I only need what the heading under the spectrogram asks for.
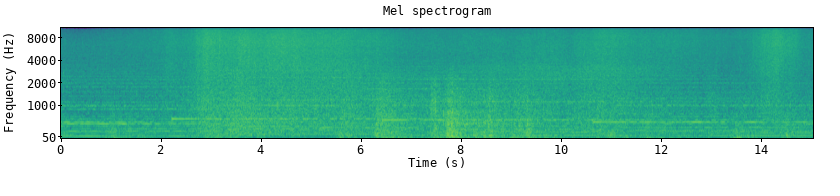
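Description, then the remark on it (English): A steady wash of rain and wind fills the scene, with low rumbles of thunder rolling underneath and a stronger crack around the middle. No one speaks. “Imagine the wind, the waves, the rain, the darkness.”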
